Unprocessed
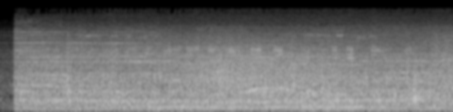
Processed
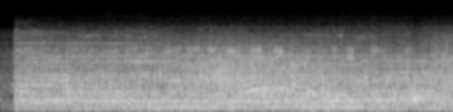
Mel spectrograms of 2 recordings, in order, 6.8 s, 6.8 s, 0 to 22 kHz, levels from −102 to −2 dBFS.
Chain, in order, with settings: formant sharpening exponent 1.5; gain +6.5 dB

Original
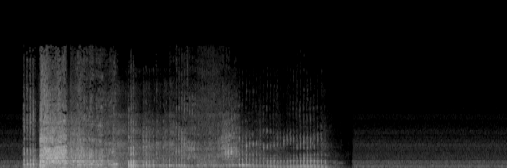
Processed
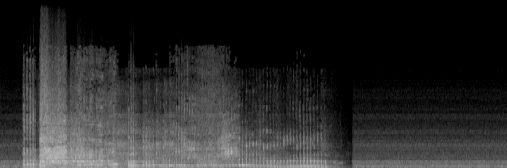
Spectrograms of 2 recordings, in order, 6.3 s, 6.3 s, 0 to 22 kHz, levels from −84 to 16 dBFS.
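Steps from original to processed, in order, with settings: in parallel at +3 dB: compressor, threshold -30 dBFS, peak gain reduction 17.5 dB; on the sum: sine folder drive 6 dB, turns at 0 dBFS; gain -4.5 dB

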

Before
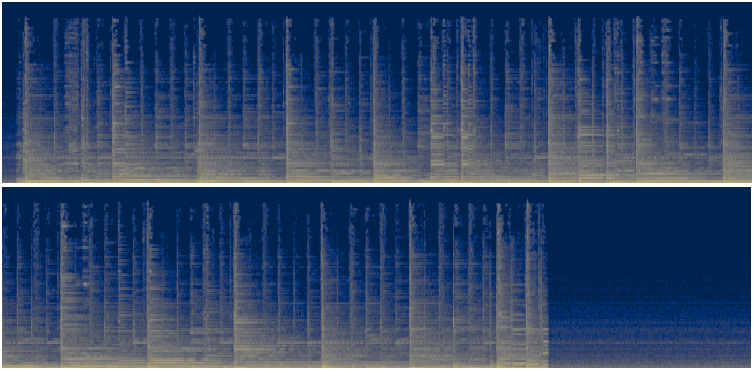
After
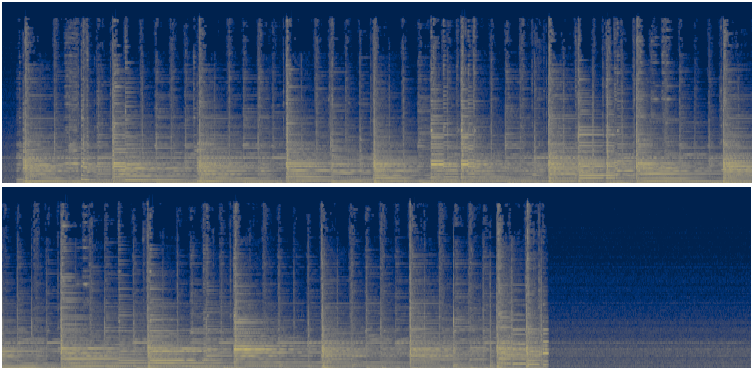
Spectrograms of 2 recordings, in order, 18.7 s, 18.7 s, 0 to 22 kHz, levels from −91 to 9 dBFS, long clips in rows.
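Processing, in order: HPF 940 Hz 6 dB/oct; bell 2100 Hz +11 dB 0.91 oct; gain +5 dB

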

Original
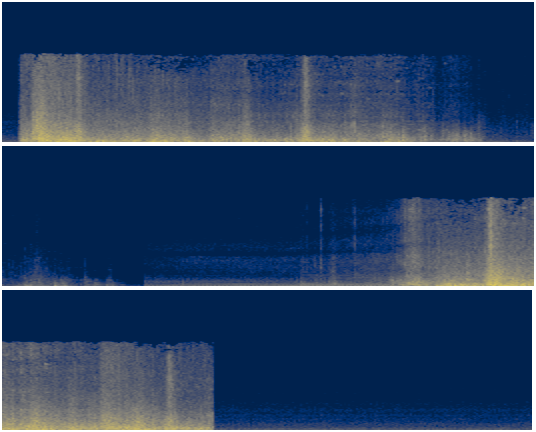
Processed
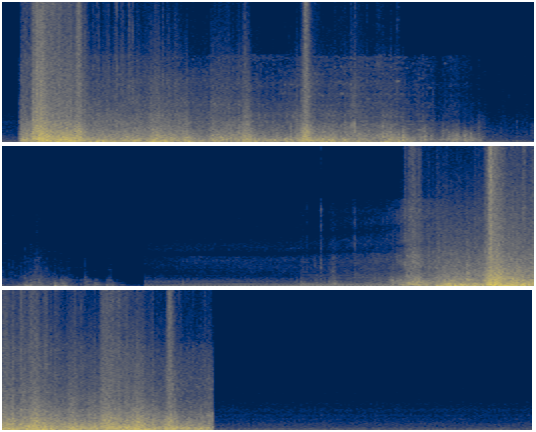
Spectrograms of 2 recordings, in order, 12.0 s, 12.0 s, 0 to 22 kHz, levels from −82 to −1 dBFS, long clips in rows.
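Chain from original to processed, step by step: tracing distortion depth 0.4 ms

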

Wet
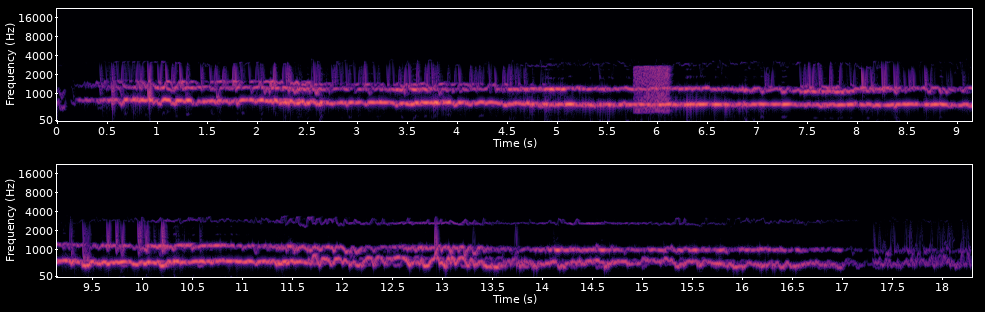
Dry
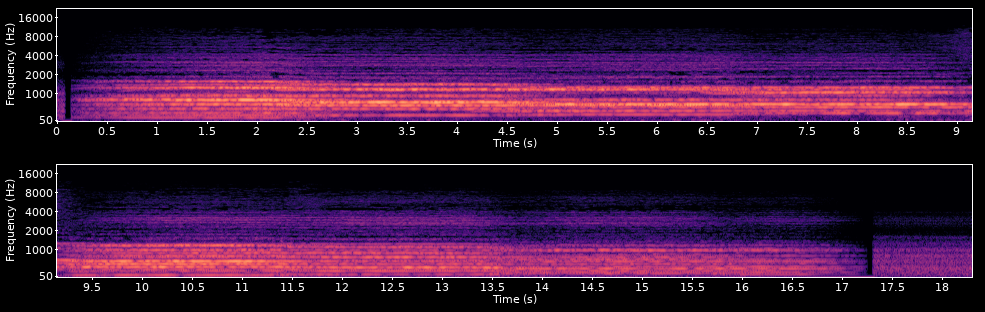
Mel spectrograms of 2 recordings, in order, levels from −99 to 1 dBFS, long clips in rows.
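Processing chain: sine-wave speech; echo 0.378 s -22 dB; painted sound noise, 5.76–6.12, 340–2700 Hz -32 dBFS; compressor 5:1, threshold -35 dBFS, peak gain reduction 19.5 dB; flange 0.92 Hz, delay 8.7 ms, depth 7.4 ms, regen -34%; rotary speaker horn 0.75 Hz, later 5.5 Hz, at 15.18; gain +5 dB

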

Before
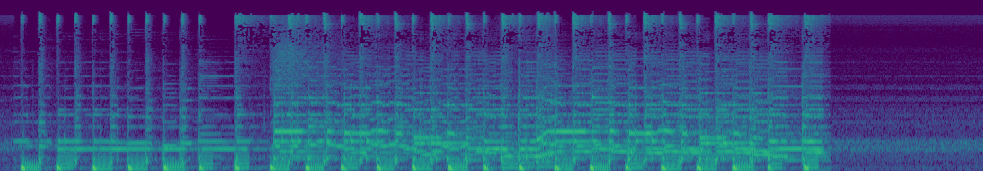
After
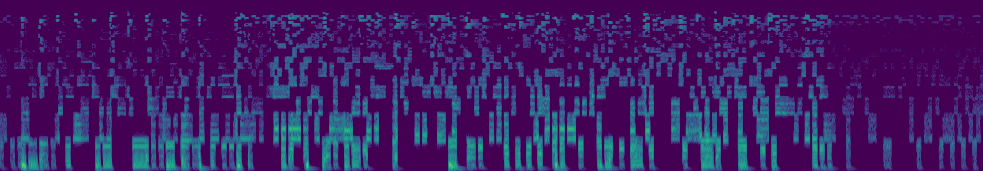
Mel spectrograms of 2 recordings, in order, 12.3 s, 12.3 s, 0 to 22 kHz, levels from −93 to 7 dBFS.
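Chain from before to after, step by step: random spectral dropouts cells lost 69%; frequency shift +60 Hz

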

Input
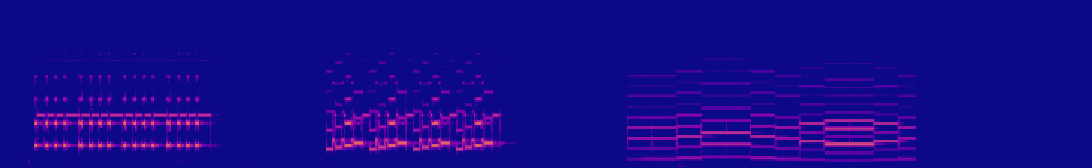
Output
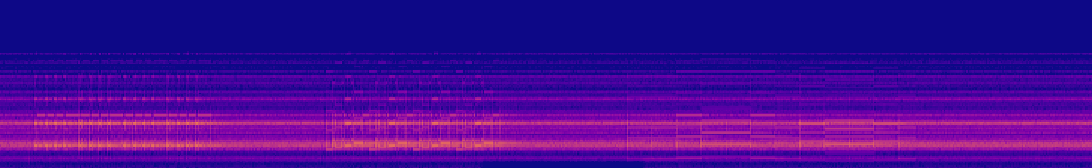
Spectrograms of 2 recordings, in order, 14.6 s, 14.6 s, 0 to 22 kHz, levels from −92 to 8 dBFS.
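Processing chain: per-bin compression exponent 0.2; 6.43–8.58 HPF 1300 Hz 24 dB/oct

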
